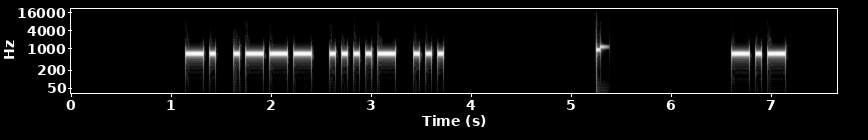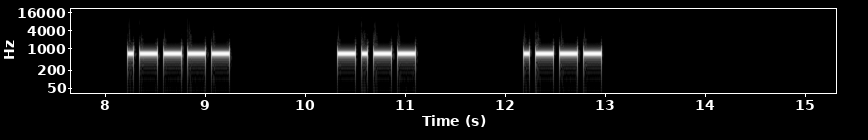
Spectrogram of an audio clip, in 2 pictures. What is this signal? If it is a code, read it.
Morse code, heard as a keyed tone, about 20 wpm, spaced as for 10 wpm, 700 Hz. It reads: NJ4S K1YJ
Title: USA Call Signs - 4 Characters - 6x Character Spacing - 20wpm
